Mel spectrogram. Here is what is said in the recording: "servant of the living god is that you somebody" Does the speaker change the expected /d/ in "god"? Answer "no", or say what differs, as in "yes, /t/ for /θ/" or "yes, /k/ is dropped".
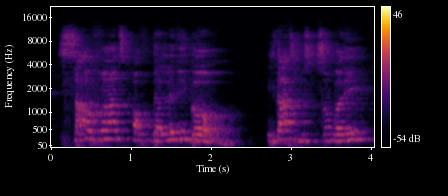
yes, /d/ is dropped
